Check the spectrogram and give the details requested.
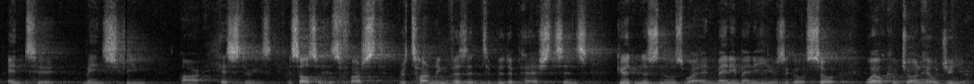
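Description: A man's voice: mid-range voice, moderate pace, slight background noise. A man acting as conference host, formally introducing the next speaker with a handheld microphone. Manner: holds handheld mic, walking. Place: large conference hall. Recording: distant, roomy hall with faint ambience.

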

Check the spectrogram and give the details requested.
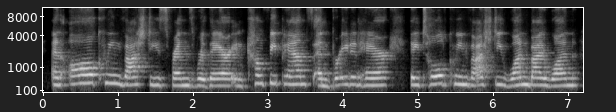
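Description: Woman, thirties, children's storybook narrator, slow pace, expressive, deliberate rhyming delivery, video call. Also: fairly high pitch. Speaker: storyteller and author reading her picture book. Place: indoor room at home, on a video call. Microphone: computer video call.

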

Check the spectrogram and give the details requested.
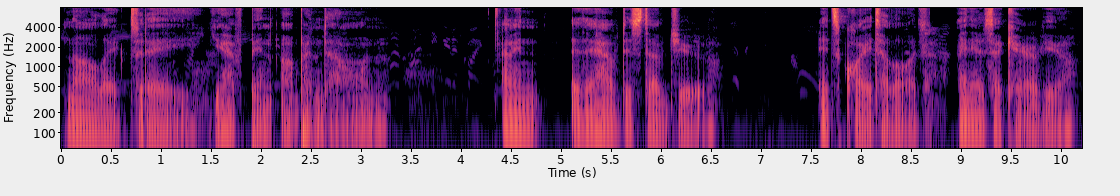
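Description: A man playing an affectionate, playfully teasing young dad and husband in an intimate ASMR audio roleplay, speaking softly and often dropping into whispers. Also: steady tone, exaggerated voice. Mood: tender. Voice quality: very deep, husky, gravelly, breathy. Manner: soft, unhurried, often slipping into whispers.

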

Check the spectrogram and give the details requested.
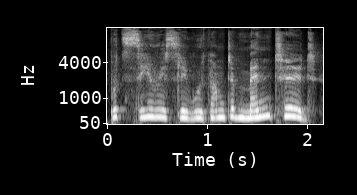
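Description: A woman voicing a flustered, excitable middle-aged divorced mum, confiding and urgent in an audio story. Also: high-pitched, measured pace, breathy edge, voice pushed up. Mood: pleading.

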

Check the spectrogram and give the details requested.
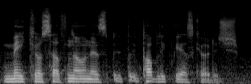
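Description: Man, gravelly and dark voice, journalist guest, thoughtful. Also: medium pitch, level tone, fairly quick, a little hiss or hum. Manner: thoughtful, stumbles on words. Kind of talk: studio interview. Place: television news studio.

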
